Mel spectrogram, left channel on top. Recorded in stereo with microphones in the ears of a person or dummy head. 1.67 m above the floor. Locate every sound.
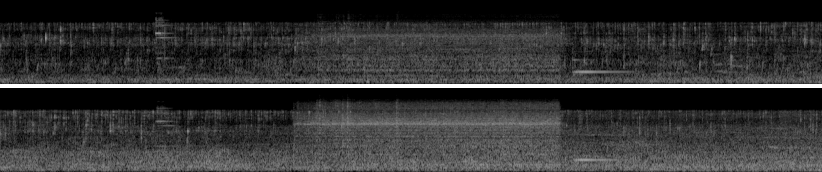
1.6 s a clink: 60° left (ahead or behind), 4 m
2.9 s sawing: 70° right (ahead or behind), 2.5 m
5.7 s a piano: 5° right (ahead or behind), 4.5 m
